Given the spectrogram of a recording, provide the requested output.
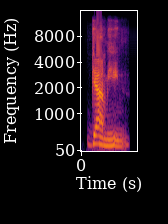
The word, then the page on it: gamine: Indian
